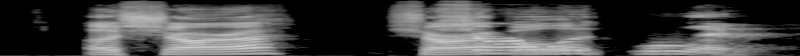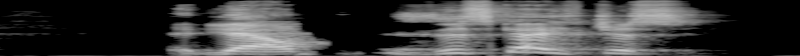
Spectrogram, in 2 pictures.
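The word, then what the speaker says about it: Shara Bullet: and you might have to um help me pronounce his name unless it's um is it is it Sarah bullet or Sara bullet oh Shara Shar bullet bullet now this guy's just I think he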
